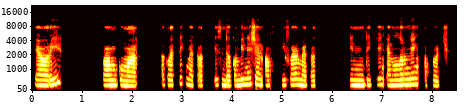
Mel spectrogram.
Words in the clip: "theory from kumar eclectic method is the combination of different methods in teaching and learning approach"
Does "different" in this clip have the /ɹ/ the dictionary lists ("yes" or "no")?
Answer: no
